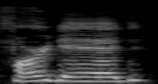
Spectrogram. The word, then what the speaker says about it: farted: comes to that word, I don't think I pronounce the T in fart. For the farted. I farted. Yeah, my entire life of over 60 years have made the T in farted a D.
